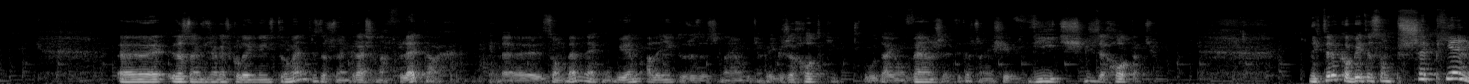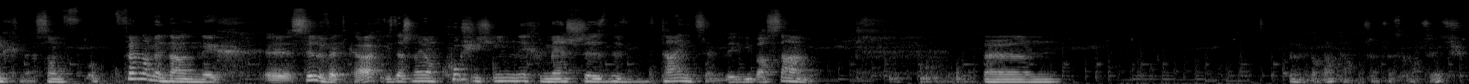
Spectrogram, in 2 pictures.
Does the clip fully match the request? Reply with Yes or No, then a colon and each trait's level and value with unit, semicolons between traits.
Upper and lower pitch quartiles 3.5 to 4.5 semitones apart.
Yes: average, 3.8 semitones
